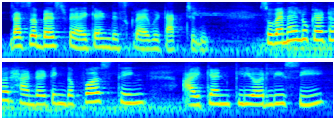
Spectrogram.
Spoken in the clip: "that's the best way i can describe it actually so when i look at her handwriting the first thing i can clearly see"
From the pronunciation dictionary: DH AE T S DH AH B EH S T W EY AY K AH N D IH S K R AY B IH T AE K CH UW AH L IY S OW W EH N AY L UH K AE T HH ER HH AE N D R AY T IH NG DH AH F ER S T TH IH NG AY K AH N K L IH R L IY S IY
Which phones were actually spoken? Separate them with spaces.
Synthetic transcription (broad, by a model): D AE T S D AH B EH S T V EY AY K AH N D IH S K R AY B IH T AE K CH UW AH L IY S OW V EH N AY L UH K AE T HH ER HH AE N D L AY T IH NG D AH F ER S T T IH NG AY K AH N K L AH R L IY S IY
